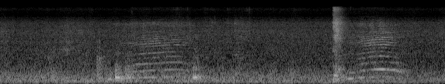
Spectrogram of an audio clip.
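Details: Pet goat brought indoors because of typhoon Uwan gives a few quavering, wavering bleats spaced a second or two apart against steady background noise.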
